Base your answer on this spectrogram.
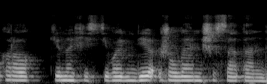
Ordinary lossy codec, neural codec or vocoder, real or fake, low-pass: none; vocoder, 22.05 kHz, 80 mel bands, WaveNeXt; fake; none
